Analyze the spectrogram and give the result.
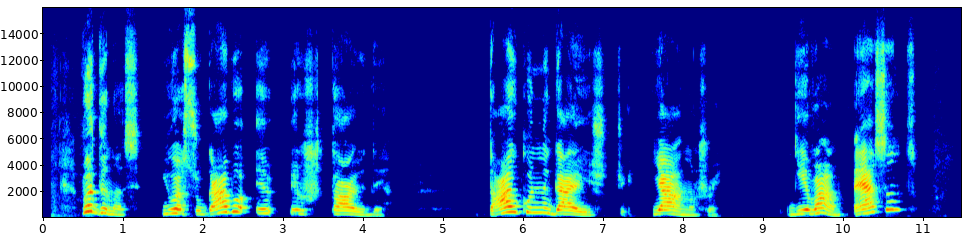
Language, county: Lithuanian, Vilnius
